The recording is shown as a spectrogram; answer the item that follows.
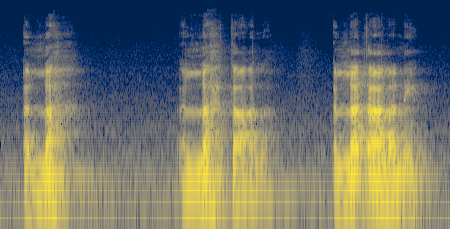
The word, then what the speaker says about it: اللہ: کہ کم از کم لفظ اللہ کا جو تلفظ ہے اس کو تو صحیح رکھنا چاہیے. اللہ غلط تلفظ ہے. اللہ کا آخری حرف ہے اے، اور بولتے ہوئے اس کو سنا جانا چاہیے.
